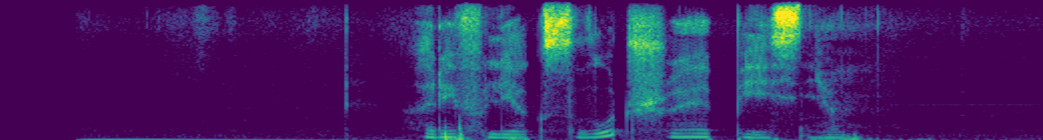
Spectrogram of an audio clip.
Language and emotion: Russian, neutral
